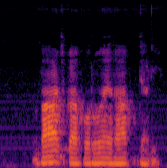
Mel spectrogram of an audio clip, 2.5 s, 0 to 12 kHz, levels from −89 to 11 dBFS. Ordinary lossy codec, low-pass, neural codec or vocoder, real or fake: MP3, 48 kbps; 10.8 kHz; vocoder, 44.1 kHz, 128 mel bands every 256 samples, BigVGAN v2; fake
